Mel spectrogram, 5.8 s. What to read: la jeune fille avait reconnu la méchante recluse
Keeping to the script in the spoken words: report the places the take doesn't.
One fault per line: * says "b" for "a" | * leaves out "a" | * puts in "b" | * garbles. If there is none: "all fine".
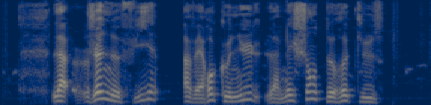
all fine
